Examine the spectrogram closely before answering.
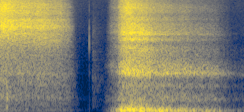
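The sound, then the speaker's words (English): A deep breath is drawn in through the nose as a soft, hissing inhale during a guided breathing exercise. After a short silent pause comes a longer, louder, breathy exhale through the mouth that fades out gradually. “give me that big breath in through the nose, out through the mouth.”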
